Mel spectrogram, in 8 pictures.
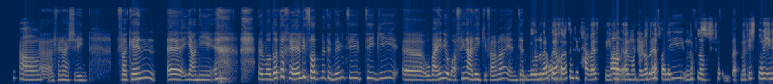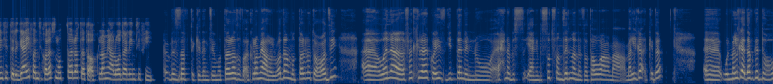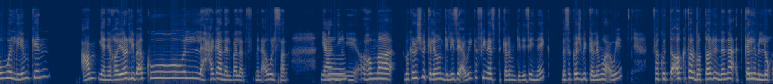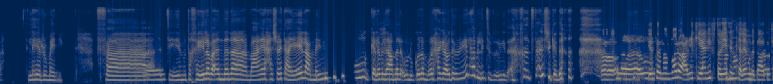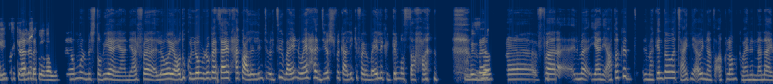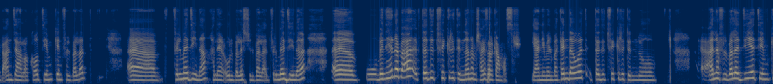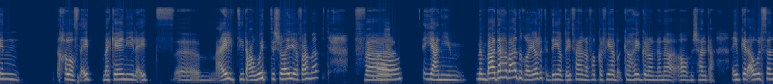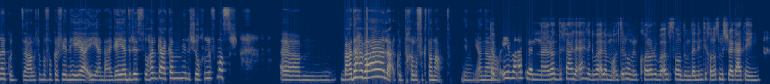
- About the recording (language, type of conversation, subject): Arabic, podcast, إزاي الهجرة أو السفر غيّر إحساسك بالجذور؟
- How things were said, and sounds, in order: other background noise; chuckle; tapping; drawn out: "كل"; unintelligible speech; laugh; other noise; laugh; chuckle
